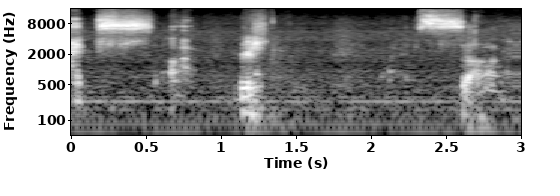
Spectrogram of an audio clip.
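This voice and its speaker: Whispering in a put-on character voice, the speaker sounds strained and squeaky against clear background noise. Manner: strained, apologetic.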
